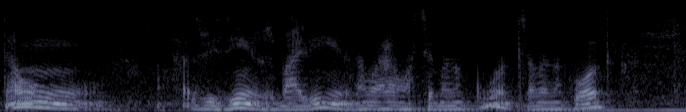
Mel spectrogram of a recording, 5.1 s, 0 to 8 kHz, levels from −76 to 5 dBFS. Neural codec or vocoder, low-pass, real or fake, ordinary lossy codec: none; none; real; none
